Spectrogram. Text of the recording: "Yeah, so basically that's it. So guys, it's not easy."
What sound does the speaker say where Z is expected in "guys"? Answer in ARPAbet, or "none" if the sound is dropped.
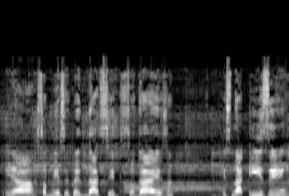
Z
